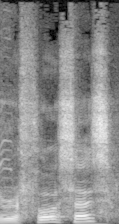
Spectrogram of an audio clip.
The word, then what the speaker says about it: RFLO-XA: And the RFLO-XAs, which I asked, and that's how they told me to pronounce it, are a competitor to these inverted forks.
